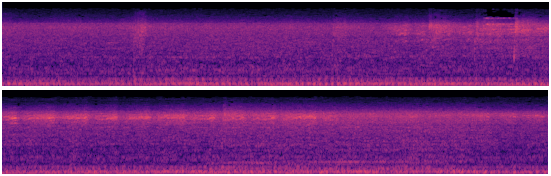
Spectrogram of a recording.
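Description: Steady low rumble of a motor vehicle engine running.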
